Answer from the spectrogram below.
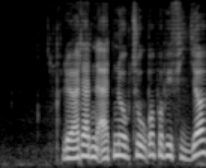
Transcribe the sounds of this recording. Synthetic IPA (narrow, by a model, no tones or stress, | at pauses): lɶɐd̥æd̥enæd̥nəoɡ̥̚t͡sʰo̝̰ːb̥ɐpʰɒ̽pʰefiːɐ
